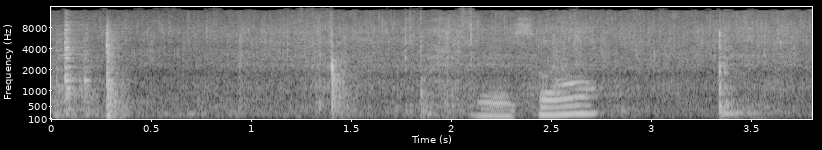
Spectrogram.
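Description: Garlic and onion stir-frying with soy sauce in a pan for curry chicken, a loud close sizzle with sharp stirring clacks and scrapes, a short spoken word near the start.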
